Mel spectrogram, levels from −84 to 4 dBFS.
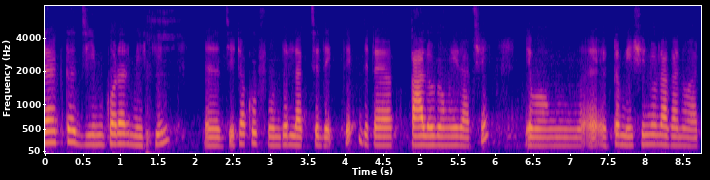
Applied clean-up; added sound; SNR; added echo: neural separator model SepFormer DNS4.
